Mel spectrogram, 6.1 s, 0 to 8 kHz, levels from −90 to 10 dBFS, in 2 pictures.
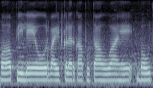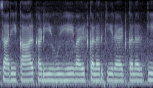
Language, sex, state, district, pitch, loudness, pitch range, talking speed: Hindi, female, Chhattisgarh, Bilaspur, 180 Hz, -14 LUFS, 175-185 Hz, 205 wpm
